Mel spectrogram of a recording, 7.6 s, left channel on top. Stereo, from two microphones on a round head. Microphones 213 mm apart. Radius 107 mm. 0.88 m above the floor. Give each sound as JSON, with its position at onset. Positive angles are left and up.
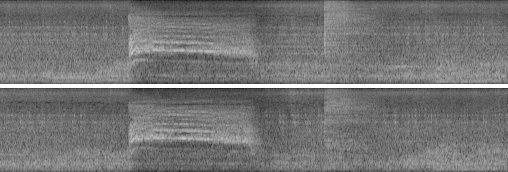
{"t": 1.9, "sound": "a scream", "side_deg": 25, "distance_m": 0.9}
{"t": 4.9, "sound": "a hiss", "side_deg": 80, "distance_m": 6.0}
{"t": 6.5, "sound": "boiling", "side_deg": 80, "distance_m": 4.5}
